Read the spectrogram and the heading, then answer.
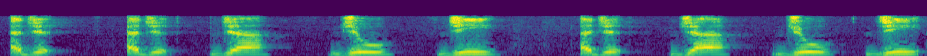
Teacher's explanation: شديدة يعني محبوسة الصوت، مجهورة يعني محبوسة النفس · Term: الجيم الفصيحة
